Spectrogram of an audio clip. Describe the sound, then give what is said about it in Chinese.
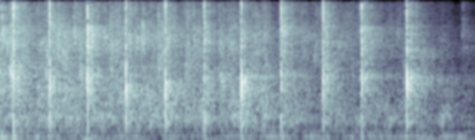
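Applause in a steady, even rhythm, about a dozen distinct claps over a few seconds, moderately loud and slightly reverberant, with no voices over it; a gathering applauding warmly to welcome a woman back. “我们给她这样的热烈的鼓掌”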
